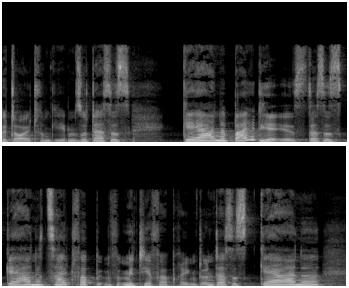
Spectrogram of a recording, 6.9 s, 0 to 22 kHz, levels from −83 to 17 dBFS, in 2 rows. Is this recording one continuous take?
yes; 0 cuts

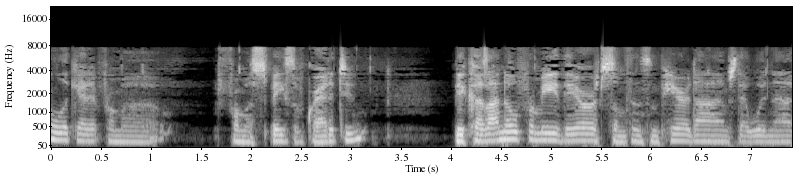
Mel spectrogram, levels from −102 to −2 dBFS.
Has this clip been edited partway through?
yes; 1 cut; at 5.7 s

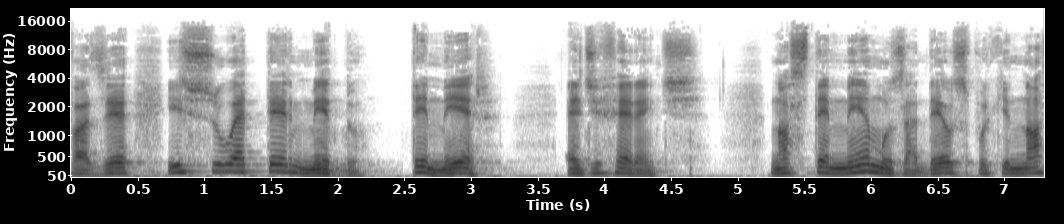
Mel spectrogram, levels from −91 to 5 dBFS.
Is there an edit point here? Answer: no; 0 cuts

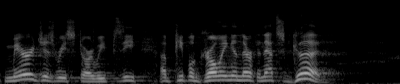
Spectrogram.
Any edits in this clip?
yes; 1 cut; at 2.6 s

